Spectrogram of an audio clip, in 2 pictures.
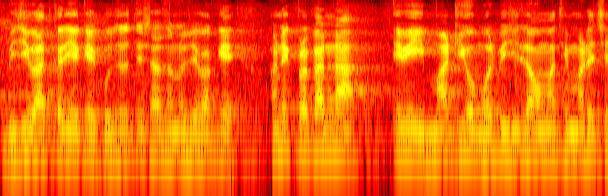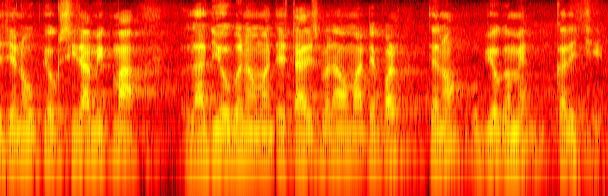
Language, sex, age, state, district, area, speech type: Gujarati, male, 18-30, Gujarat, Morbi, urban, spontaneous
